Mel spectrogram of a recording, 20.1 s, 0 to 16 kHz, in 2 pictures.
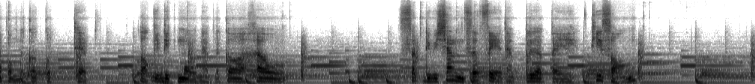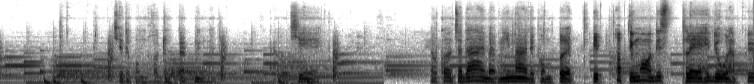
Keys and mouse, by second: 1.9 Tab, 9.7 a, 10.8-11.3 shift+middle drag, 11.3-13.0 drag, 13.0-13.6 shift+middle drag, 13.6-20.1 drag, 14.6 right click, 15.2 KP_Decimal, 15.7 Tab, 16.8 Tab.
